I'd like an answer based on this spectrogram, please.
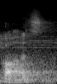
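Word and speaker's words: cos: এখানে লেখা আছে কোসাইন, আমরা সংক্ষেপে এটাকে বলি কজ।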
